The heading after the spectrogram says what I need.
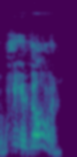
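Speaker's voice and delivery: high, demanding yell. Retelling how a recruiter yelled a question: imitating someone yelling. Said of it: "he yelled at me".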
